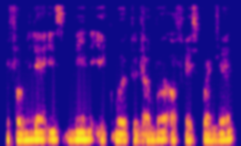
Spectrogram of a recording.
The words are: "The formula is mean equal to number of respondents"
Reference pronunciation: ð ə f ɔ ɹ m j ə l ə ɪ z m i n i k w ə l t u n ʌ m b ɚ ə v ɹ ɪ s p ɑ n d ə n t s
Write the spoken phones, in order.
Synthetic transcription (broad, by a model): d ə f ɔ m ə l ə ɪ s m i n i k w ə l t u n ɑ m b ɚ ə f ɹ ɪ s p ɑ n d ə n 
